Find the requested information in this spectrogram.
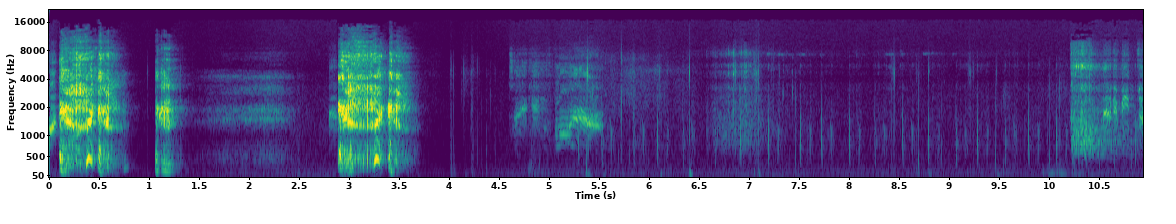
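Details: Person coughing, apologising for the cough: three loud, harsh coughs in quick succession, then quieter breathing and clicking sounds in a room.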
